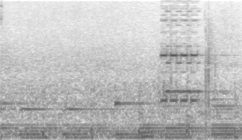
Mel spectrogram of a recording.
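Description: A telephone ringback tone sounds as an automated assistant calls a restaurant to book a reservation, a few repeated electronic rings heard faintly over a low background hum.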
